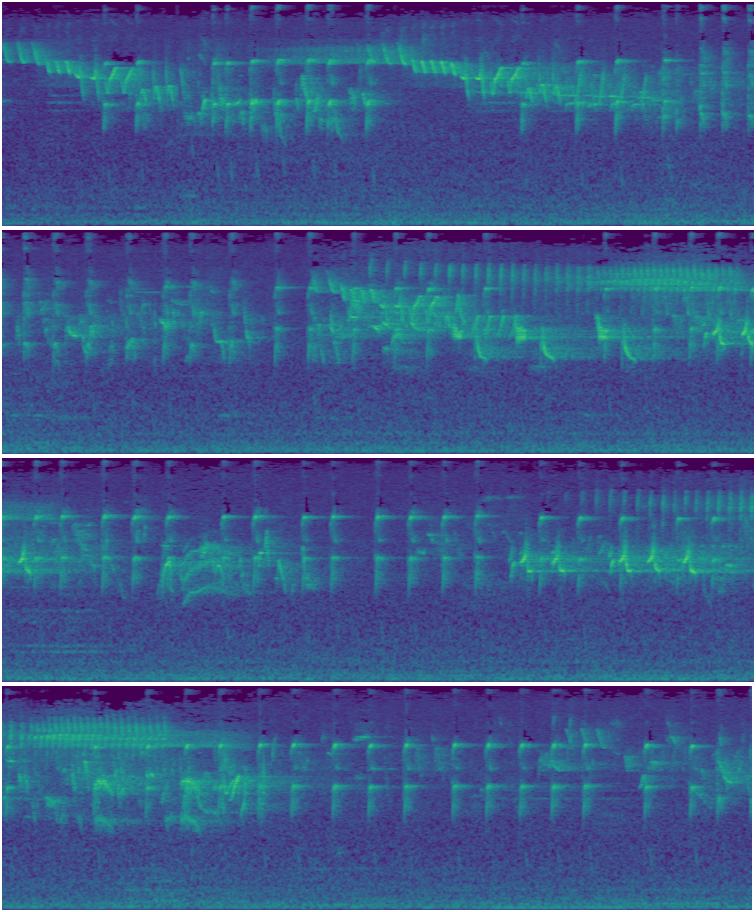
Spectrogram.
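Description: Several birds singing and calling at once, with rapid, evenly repeated chirps and whistled phrases overlapping throughout.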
